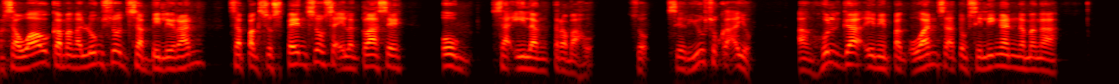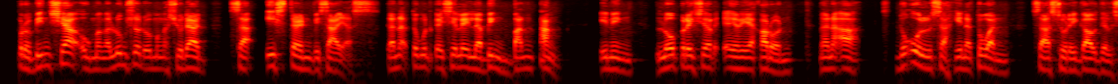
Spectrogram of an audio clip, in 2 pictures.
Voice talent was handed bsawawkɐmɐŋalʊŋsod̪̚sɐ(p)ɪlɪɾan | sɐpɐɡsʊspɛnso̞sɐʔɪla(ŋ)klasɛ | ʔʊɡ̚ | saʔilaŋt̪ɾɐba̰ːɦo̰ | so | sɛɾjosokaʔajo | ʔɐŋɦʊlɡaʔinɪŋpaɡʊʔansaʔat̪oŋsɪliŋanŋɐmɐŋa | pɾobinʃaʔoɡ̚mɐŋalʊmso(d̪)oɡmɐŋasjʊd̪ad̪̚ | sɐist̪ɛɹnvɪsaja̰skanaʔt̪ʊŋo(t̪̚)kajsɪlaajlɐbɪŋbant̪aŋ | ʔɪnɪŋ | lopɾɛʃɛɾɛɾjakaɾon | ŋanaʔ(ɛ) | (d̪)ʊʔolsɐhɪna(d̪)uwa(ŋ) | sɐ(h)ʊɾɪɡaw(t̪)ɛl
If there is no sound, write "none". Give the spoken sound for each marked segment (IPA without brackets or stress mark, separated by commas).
b, ŋ, d̪, d̪̚, a, d̪, t̪, n, s, d̪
